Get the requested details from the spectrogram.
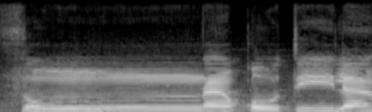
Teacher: سا کو میم مشدد سے ملائیں گے غنہ کے ساتھ کیونکہ میم پر تشدید ہونے کی وجہ سے غنہ کیا جائے گا۔ قاف کو موٹا کر کے پڑھیں گے، تا کو بھی باریک کر کے پڑھنا ہے۔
